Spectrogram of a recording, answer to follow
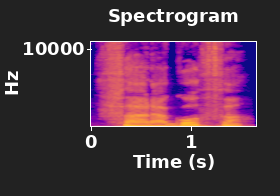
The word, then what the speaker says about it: Zaragoza: It is not z. It is th, like in Zaragoza, which is the name of a city, or zumo, which means juice.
